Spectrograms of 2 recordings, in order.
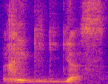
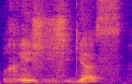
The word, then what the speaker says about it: Regigigas: herculéenne et ce Pokémon s'appelle Regigigas ou régie gigas les deux prononciations sont correctes et on dit que ce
